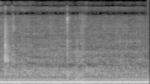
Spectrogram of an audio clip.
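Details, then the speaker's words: Whirlpool dishwasher that was not washing, live test: after tapping the wash motor housing with a small screwdriver, even low motor hum with quick steady pulse, no grinding or stalling; wash motor spinning freely. "And what you're going to do, you're going to tap the motor. Not on the plastic too much, but basically on the housing. And just like that,"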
